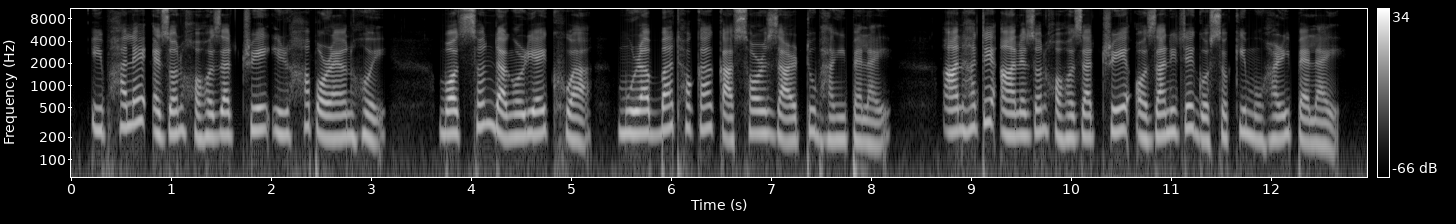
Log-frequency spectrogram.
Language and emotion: Assamese, neutral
